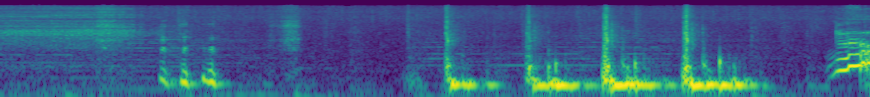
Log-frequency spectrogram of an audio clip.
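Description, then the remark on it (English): A series of dull thumps as a person repeatedly hits their head against a tabletop, a few early on and then several more in an uneven rhythm, with no speech. “That's me hitting my head against the table.”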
